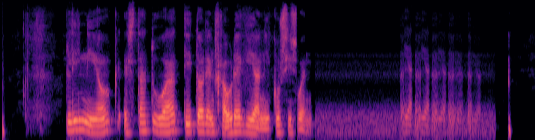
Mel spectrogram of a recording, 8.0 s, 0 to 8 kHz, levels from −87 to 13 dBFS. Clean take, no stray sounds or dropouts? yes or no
no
